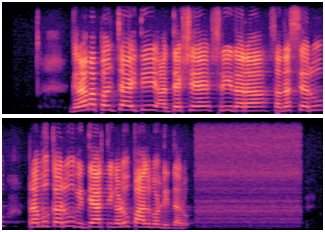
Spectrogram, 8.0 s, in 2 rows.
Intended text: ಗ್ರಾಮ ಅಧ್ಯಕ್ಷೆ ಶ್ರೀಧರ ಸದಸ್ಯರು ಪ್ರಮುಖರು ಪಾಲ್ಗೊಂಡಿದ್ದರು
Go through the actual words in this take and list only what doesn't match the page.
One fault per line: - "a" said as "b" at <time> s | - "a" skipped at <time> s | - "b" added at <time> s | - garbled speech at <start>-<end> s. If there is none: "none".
- "ಪಂಚಾಯತಿ" added at 1.2 s
- "ವಿದ್ಯಾರ್ಥಿಗಳು" added at 4.9 s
